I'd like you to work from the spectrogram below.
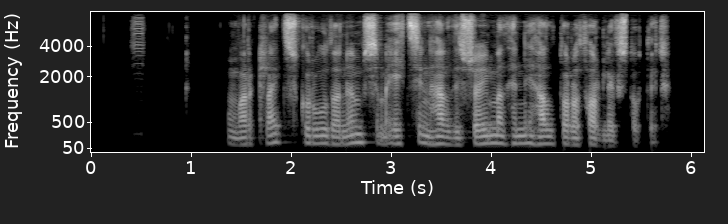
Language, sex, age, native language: Icelandic, male, 60-69, Icelandic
